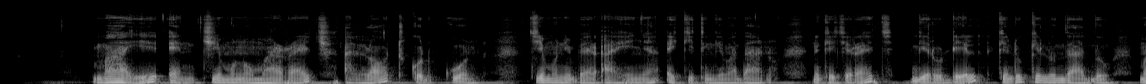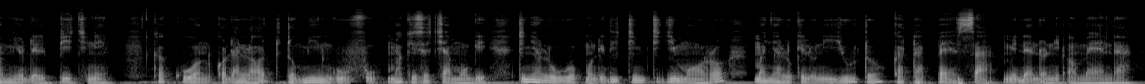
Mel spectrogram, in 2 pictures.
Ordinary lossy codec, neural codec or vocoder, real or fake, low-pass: none; none; real; 14.4 kHz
